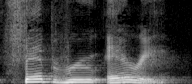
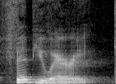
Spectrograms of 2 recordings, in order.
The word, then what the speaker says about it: February: But the correct way of pronouncing the month February is February instead of February.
